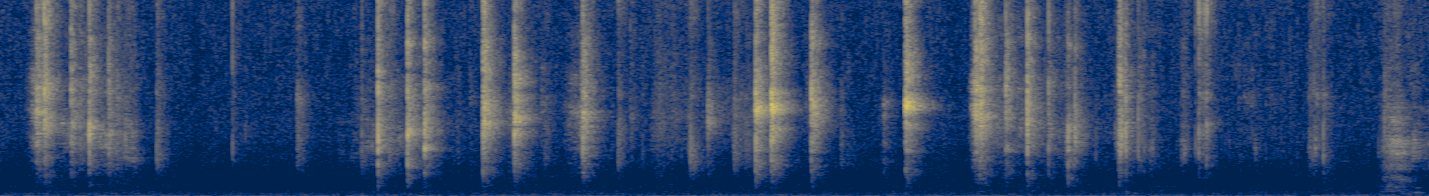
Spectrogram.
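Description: Chewing and crunching close to the microphone: many sharp, irregular crunches in uneven clusters, over a faint steady low hum.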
